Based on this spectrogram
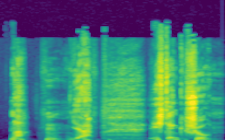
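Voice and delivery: high, hesitant hobbit voice; stammelnd. A narrator's reading. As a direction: stammer it out haltingly in Bilbo's high voice. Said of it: "stammelte Bilbo". (zögerlich gestammelt, hohe Stimme)

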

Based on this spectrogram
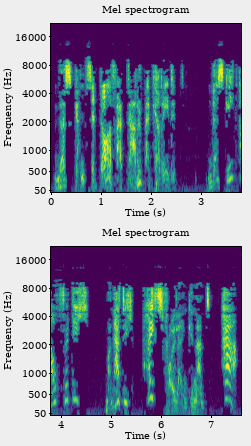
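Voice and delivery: high, scornful witch voice; high-pitched sneer; jeering. A narrator's reading. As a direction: taunt in a high, partly whispery voice. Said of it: "höhnte Nanny".

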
